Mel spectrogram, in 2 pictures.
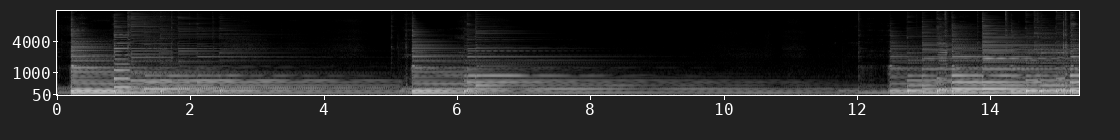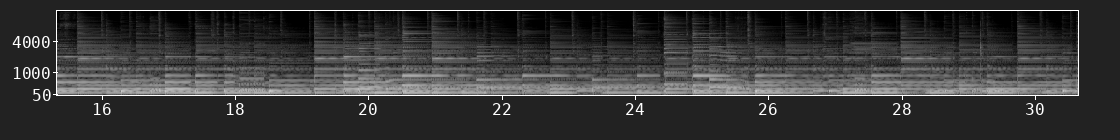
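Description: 2020 Casimi C2S steel-string acoustic guitar with African blackwood back and sides and a Moonspruce top, played with the fingers: a chord struck right at the start and another about five seconds in, each left to ring and fade, then from about twelve seconds a continuous fingerpicked passage.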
